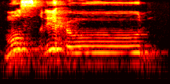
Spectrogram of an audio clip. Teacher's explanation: صاد کو آپ نے موٹا کرنا ہے، صاد موٹے حروف میں سے ہے. اور واو ساکن سے پہلے پیش ہے، واو مدہ ہے، ایک الف کی مقدار کے برابر آپ نے کھینچنا ہے.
